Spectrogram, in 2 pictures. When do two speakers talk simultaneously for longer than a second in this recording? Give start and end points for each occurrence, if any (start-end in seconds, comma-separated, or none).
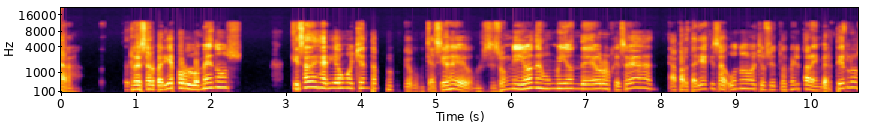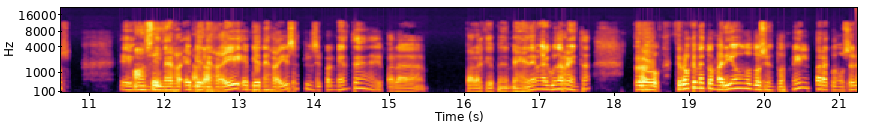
11.6-12.8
